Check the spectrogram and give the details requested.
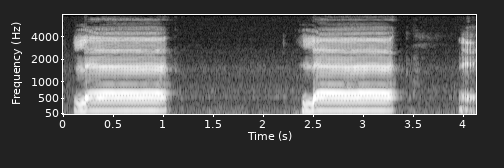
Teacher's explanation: Kalau lamnya itu bunyi karena memisahkan antara lidah dengan langit-langit. Tapi kalau a-nya, alifnya, alif maddiyah yang datang setelahnya itu hanya dari pita suara.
